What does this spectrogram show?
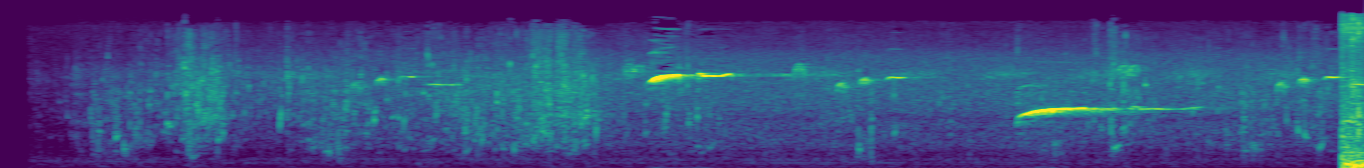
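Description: Birds calling with clear whistled notes and short chirps: a loud brief whistle about five seconds in and a longer whistle that rises and then holds near eight seconds.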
